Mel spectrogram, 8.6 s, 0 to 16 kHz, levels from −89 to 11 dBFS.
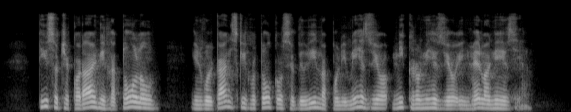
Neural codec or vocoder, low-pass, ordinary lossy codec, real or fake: autoencoder, 22.05 kHz, a latent of 192 numbers a frame, VITS, trained on one speaker; 9.9 kHz; none; fake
